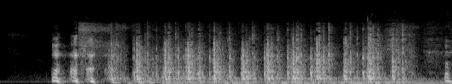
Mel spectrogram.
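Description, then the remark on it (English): Loud, rapid keyboard typing begins abruptly after a brief quiet moment, a dense stream of sharp clacks and thunks hammered out in an uneven, continuous rhythm until the end. “Can you got a louder keyboard”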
